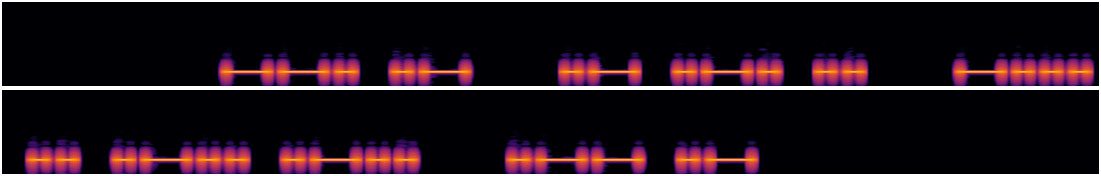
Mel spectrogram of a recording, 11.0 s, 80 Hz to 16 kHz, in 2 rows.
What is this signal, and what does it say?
Morse code, heard as a keyed tone, about 17 wpm, 700 Hz. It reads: GA ARI BILL WA
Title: K1USN SST QSO Practice - 17wpm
